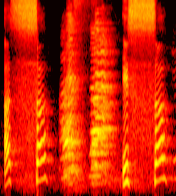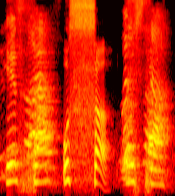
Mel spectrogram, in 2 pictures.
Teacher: سین میں سیٹی, سا میں سیٹی نہیں ہوتی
